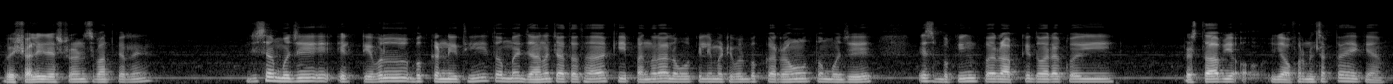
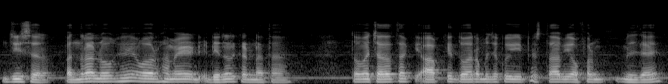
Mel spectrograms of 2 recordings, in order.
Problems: constant background noise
